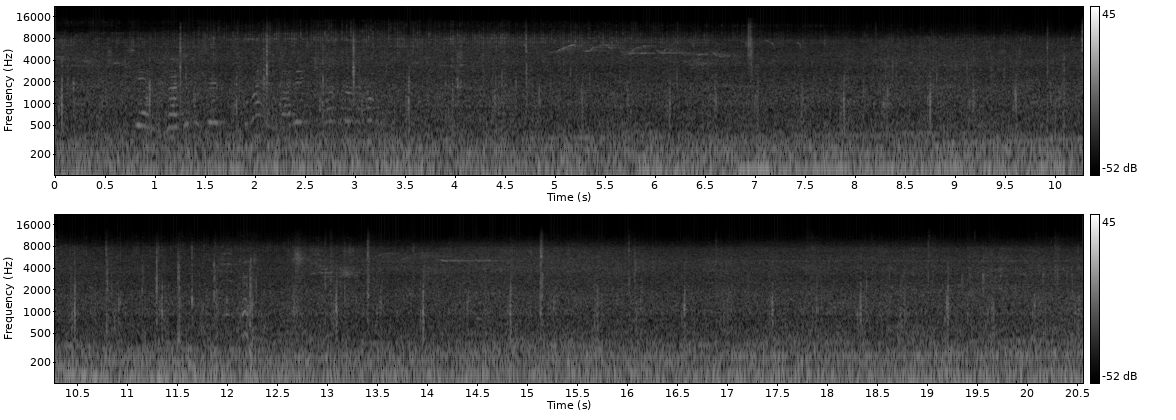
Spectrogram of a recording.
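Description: Outdoor ambience on a walk: a steady low rumble, with people's voices in the background, frequent light clicks, and a few faint short high chirps.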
